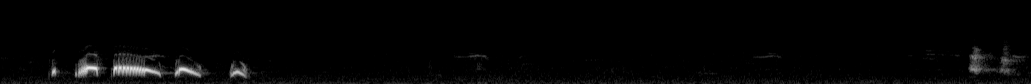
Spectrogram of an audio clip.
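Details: A single spotted dove phrase of the thúc and gáy gọi styles: a short note, a long vibrating coo and two falling hoots, all low and mellow. Near-silence follows for seven seconds, then a faint brief sound.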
